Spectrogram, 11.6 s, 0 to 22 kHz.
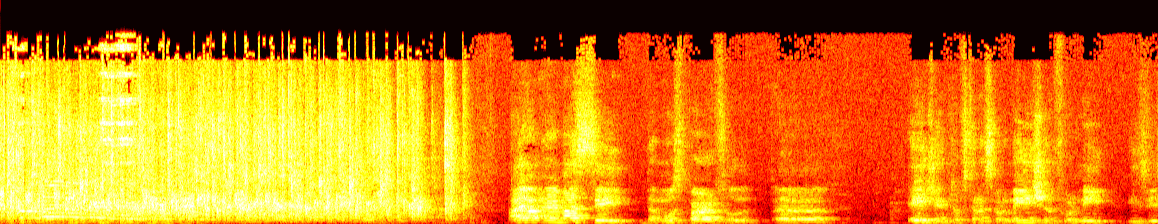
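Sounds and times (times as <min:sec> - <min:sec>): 
crowd clapping: 0:00.0 - 0:04.9
speech: 0:05.4 - 0:08.4, 0:09.1 - 0:11.5.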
